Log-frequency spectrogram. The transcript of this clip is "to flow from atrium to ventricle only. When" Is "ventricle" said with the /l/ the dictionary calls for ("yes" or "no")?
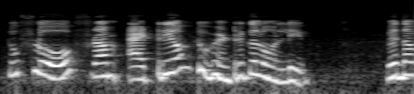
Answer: yes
